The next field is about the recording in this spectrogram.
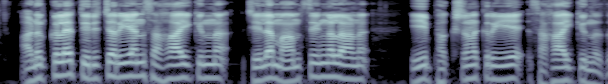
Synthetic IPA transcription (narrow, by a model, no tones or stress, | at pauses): ɐ̰ɳukːɐɭe̞t̪iɾit͡ɕːɐrijaːnsɐɦaːjikʲːunːɐ̰t͡ɕilɐmaːmsjɐŋːɐɭaːɳɨiːbʱɐkʂɐɳɐkrijje̞sɐɦaːjikʲːunːɐðɨ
